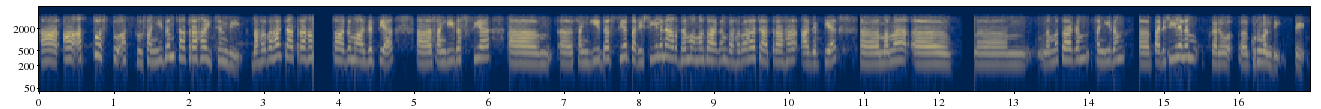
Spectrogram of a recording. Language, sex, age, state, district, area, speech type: Sanskrit, female, 18-30, Kerala, Kollam, urban, conversation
